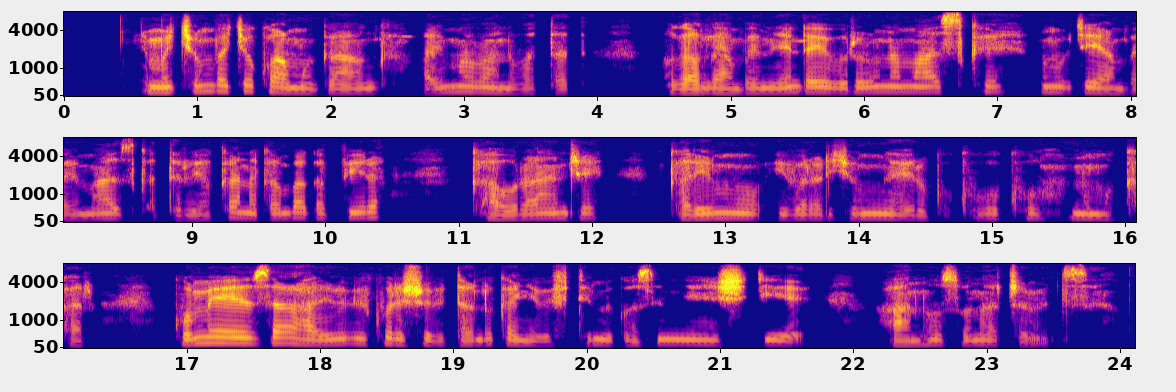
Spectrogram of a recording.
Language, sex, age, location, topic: Kinyarwanda, female, 25-35, Huye, health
